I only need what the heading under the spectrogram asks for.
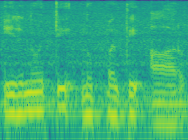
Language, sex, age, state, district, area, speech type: Malayalam, male, 18-30, Kerala, Kottayam, rural, spontaneous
